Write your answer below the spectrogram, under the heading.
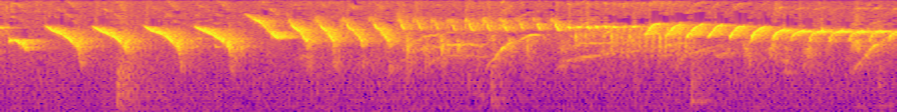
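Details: Canary singing, used as a lesson for a young male canary learning to sing; rapid descending slurred notes repeated several times a second, shifting into a dense, rolling high trill.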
